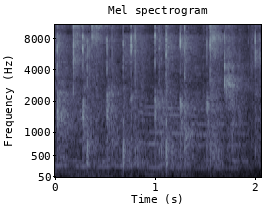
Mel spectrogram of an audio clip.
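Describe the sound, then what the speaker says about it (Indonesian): Classroom students clap in a steady, rhythmic pattern that stays fairly loud throughout, with voices mixed in. "Ya, tepuk tangan."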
